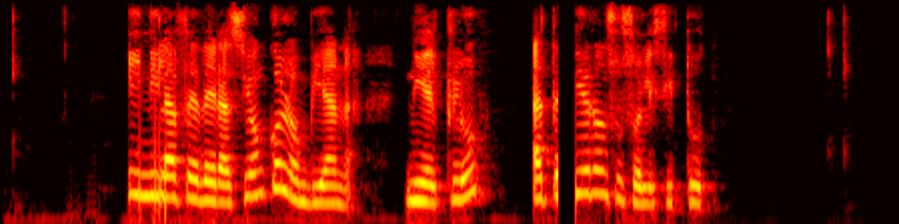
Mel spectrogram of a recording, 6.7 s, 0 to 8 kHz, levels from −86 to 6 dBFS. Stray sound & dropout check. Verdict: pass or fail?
fail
